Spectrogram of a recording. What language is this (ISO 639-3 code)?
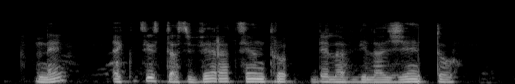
epo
